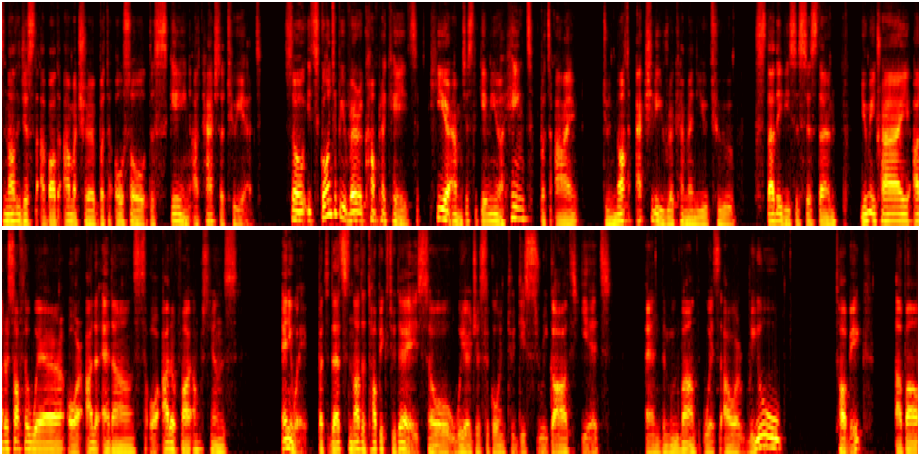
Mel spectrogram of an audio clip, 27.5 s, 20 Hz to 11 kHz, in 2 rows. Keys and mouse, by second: 7.1-8.2 drag, 22.0-23.5 drag, 25.5 click, 27.3 click.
